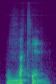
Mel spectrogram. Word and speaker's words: wackeln: CK remains K. Wackeln. Wackeln. DT ist T.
